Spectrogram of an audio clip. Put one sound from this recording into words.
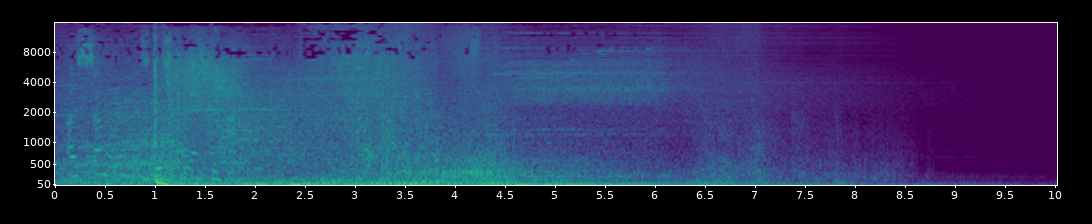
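A triumphant game fanfare swells and fades out.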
